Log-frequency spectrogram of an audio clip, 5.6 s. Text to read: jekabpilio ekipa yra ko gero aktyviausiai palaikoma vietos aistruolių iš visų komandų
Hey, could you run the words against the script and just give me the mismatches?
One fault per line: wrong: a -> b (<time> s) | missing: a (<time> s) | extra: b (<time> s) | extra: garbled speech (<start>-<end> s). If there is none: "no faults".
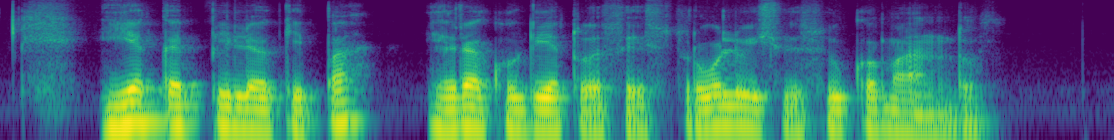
missing: gero aktyviausiai palaikoma (2.6 s)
